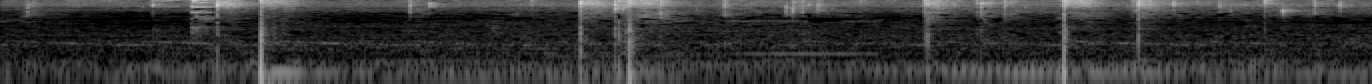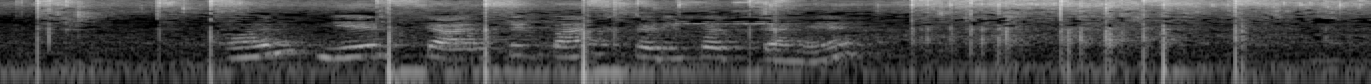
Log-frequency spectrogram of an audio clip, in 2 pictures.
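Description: Seeds crackle and pop in hot oil.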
